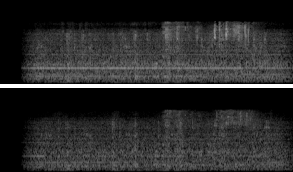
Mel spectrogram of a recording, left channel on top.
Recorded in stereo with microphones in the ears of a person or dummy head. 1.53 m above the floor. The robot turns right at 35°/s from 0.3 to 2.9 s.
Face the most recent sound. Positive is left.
turn(degrees=80)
